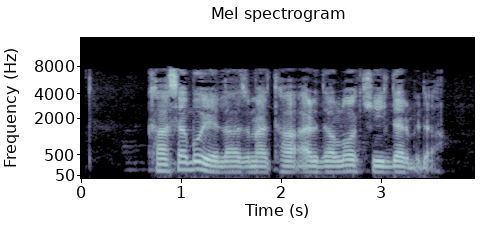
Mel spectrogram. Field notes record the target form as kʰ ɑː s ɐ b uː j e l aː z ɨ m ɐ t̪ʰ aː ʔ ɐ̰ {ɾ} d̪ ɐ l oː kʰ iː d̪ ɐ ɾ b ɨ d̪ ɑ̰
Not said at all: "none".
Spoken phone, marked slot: ɾ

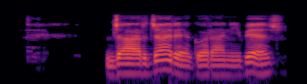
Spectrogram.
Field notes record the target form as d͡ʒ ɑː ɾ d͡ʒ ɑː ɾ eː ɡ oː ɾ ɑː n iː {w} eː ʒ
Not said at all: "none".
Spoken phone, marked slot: b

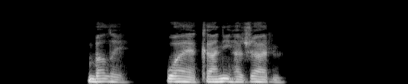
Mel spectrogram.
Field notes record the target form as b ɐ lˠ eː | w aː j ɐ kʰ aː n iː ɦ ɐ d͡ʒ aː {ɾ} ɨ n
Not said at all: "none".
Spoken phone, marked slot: ɾ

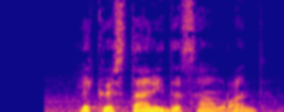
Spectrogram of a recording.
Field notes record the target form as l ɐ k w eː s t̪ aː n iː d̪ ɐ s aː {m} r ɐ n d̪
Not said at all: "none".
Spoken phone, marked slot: m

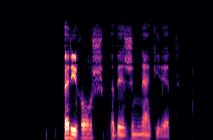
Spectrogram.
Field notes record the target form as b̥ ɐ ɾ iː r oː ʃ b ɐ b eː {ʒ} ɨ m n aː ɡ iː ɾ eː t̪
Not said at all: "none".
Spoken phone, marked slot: ʒ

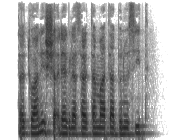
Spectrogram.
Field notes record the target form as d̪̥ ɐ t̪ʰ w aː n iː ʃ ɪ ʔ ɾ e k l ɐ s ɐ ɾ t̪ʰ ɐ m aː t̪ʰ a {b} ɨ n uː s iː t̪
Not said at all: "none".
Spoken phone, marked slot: b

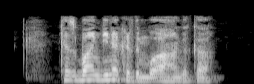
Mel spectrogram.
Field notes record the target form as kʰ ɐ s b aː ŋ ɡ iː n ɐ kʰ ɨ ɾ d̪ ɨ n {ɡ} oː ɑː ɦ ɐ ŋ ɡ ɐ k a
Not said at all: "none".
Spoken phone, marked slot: b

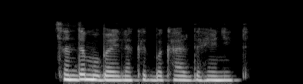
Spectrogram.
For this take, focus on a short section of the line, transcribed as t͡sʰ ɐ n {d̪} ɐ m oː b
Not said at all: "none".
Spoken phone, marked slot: d̪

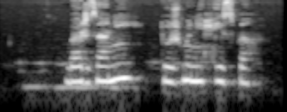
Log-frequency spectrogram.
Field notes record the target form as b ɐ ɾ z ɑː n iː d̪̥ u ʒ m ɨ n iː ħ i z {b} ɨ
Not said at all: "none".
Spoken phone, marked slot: b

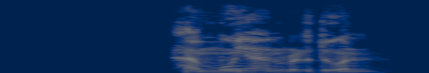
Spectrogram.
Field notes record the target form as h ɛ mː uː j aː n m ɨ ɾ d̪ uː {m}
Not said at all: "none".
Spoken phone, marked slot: n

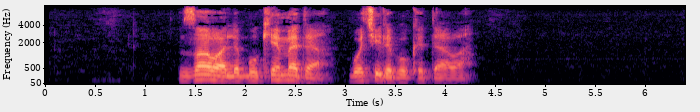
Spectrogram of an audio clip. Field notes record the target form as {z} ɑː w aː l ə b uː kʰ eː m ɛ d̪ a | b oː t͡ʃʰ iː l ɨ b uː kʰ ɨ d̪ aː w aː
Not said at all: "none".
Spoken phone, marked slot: z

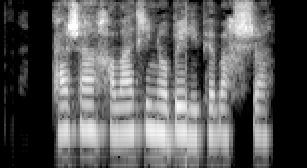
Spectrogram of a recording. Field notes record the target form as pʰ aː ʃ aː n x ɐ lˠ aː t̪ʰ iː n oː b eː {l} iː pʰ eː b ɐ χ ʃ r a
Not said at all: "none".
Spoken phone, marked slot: l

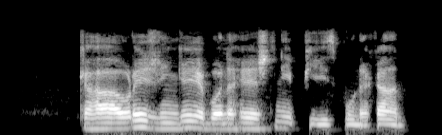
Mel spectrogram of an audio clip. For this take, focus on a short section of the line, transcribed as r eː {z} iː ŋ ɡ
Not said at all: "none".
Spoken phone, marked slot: ʒ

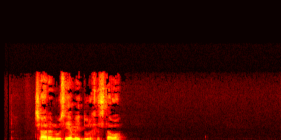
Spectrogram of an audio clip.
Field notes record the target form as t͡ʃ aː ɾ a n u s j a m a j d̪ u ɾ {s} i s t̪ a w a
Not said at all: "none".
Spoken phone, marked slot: x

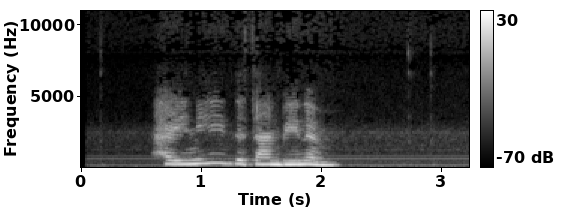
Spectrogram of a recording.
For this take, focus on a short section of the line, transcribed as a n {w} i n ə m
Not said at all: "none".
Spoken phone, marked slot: b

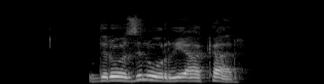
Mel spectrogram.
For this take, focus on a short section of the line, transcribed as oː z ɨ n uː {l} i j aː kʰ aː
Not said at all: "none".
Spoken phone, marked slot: r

